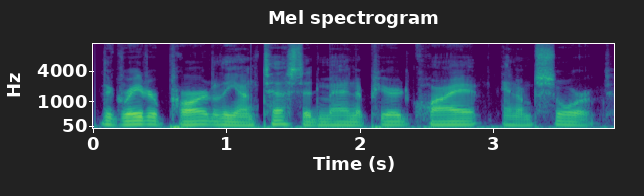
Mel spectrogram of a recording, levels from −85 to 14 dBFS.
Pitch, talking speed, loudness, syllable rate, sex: 95 Hz, 170 wpm, -18 LUFS, 5.0 syllables/s, male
